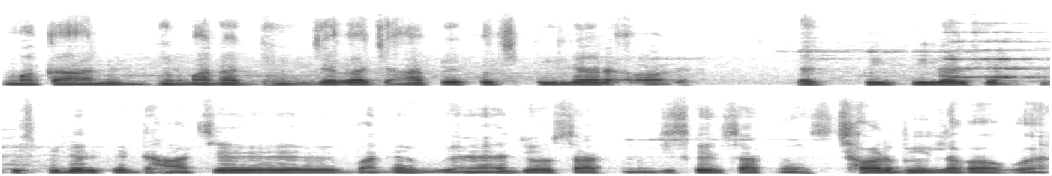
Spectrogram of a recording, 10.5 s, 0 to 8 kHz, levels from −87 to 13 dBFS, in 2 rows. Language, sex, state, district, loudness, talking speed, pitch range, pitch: Hindi, male, Bihar, Gopalganj, -18 LUFS, 175 wpm, 105-115 Hz, 110 Hz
